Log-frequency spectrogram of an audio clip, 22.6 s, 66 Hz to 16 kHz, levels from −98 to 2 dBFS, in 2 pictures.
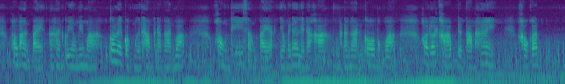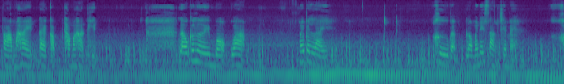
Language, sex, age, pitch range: Thai, female, 10-29, 195-250 Hz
